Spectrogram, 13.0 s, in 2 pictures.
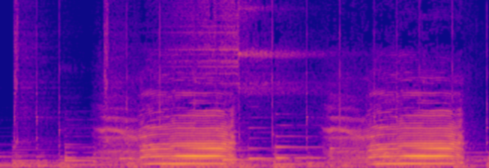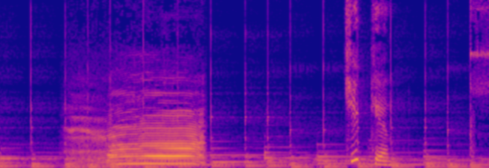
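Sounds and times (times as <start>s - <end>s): cow mooing: 1.2s - 3.2s, 4.3s - 6.3s, 7.4s - 9.3s.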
